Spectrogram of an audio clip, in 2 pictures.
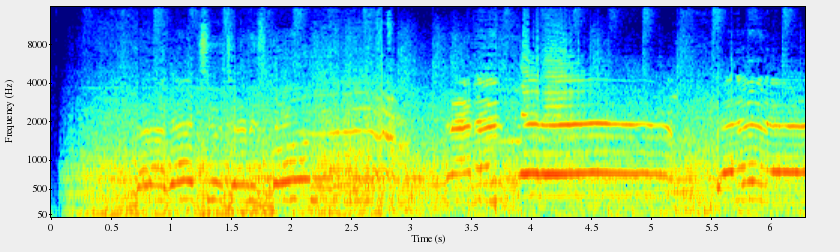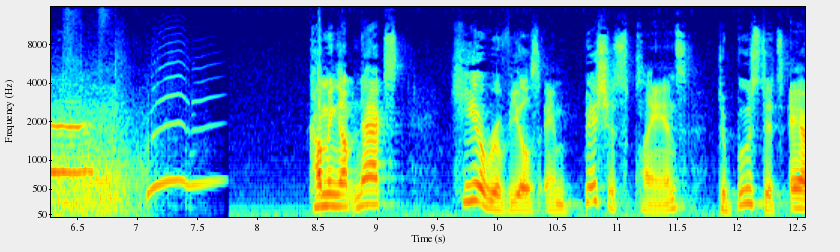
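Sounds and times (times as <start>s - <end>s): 
Jaguar supercar engine roaring on a race track: 0.0s - 7.1s
speech: 8.5s - 12.5s.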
